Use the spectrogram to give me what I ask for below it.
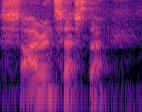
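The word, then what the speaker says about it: Cirencester: in this place 10 points if you can pronounce it it's siren sester in Southwest England now today I want to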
